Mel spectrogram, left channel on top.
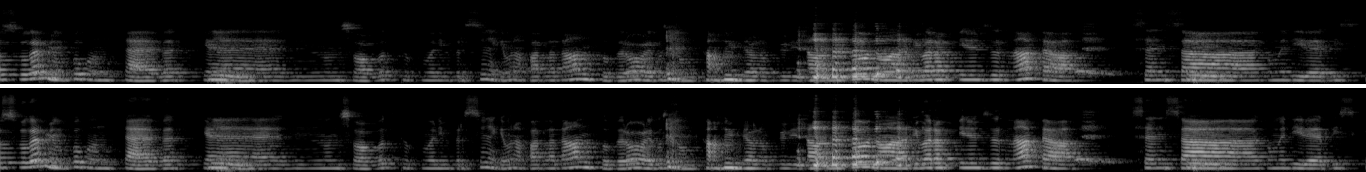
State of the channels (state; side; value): normal; both; correlation 0.66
